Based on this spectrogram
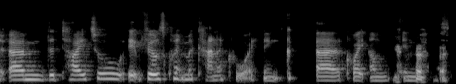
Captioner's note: both chuckling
